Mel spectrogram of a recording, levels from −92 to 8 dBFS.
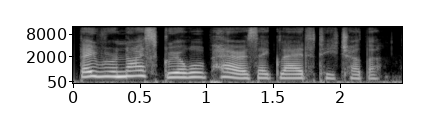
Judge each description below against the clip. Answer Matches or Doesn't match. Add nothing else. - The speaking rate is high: Matches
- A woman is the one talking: Matches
